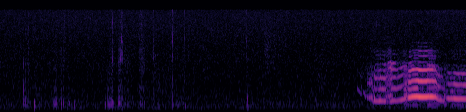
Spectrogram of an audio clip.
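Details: Cat meowing: several seconds of faint soft clicks and rustles, then one loud, drawn-out, wavering meow near the end, rising and dipping in pitch for about one and a half seconds.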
